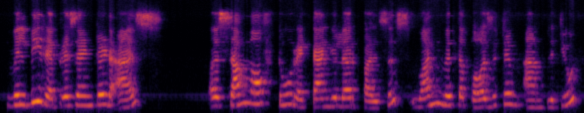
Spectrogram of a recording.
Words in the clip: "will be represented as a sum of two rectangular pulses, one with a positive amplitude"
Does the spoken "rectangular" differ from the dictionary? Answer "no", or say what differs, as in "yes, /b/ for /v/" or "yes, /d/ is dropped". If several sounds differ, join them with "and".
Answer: no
